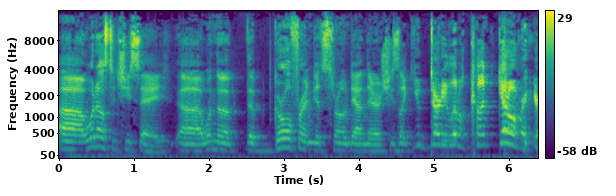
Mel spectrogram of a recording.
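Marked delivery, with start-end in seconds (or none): 4.8-6.4 high-pitched, possessed, demonic voice. Retelling what the possessed character says to the girlfriend: imitating Mia's demon voice. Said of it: "when the demon voice comes out of her".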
